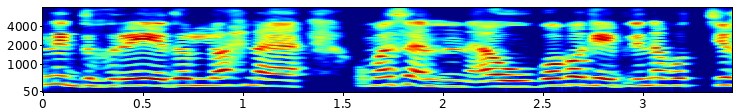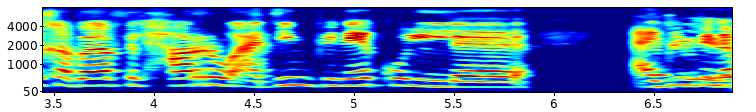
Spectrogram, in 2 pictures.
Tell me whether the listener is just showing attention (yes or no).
yes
